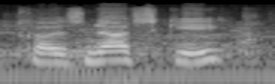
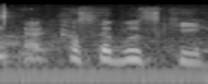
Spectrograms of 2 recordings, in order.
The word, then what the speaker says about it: Kosobucki: here, us here, Peter Koznovsky. Did I pronounce that correctly? Kosobucki. Kosobucki, forgive me.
